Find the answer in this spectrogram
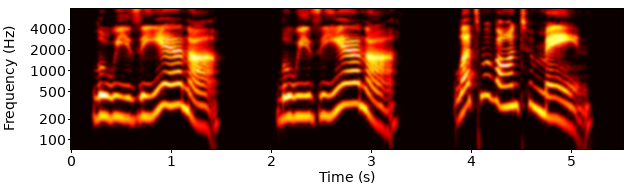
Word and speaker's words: Louisiana: Like Indiana, it's stressed on the second to last syllable. Louisiana, Louisiana, Louisiana.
